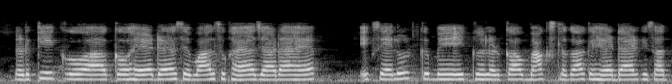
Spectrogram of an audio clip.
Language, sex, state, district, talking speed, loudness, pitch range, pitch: Hindi, female, Bihar, Araria, 195 wpm, -12 LUFS, 225-235 Hz, 230 Hz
